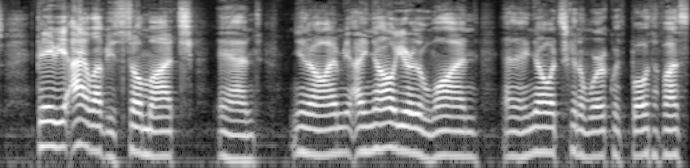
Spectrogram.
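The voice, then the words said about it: Childlike put-on kid voice. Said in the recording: “I'm going to do my kid voice.”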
